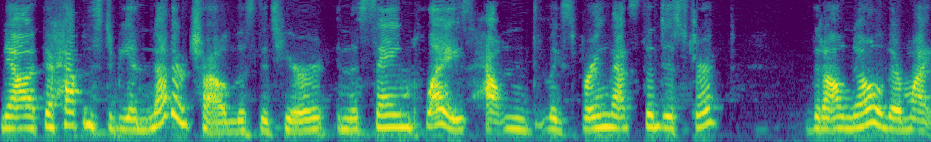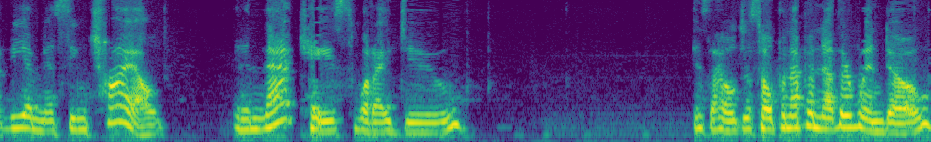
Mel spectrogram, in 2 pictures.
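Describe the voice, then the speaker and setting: A woman's somewhat breathy, medium-pitched voice moves at a moderate pace with lively intonation. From Germany. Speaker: family history teacher. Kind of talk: tutorial.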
